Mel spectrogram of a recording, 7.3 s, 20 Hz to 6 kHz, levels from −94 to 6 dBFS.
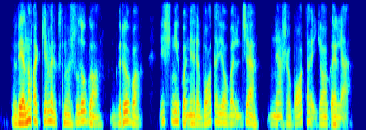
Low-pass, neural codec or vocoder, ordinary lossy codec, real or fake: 5.4 kHz; codec, 24 kHz, 1.5 kbps, HILCodec; Opus, 32 kbps; fake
